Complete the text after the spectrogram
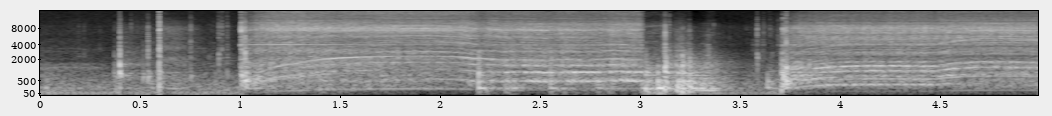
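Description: A power drill whirs as it bores into plastic.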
